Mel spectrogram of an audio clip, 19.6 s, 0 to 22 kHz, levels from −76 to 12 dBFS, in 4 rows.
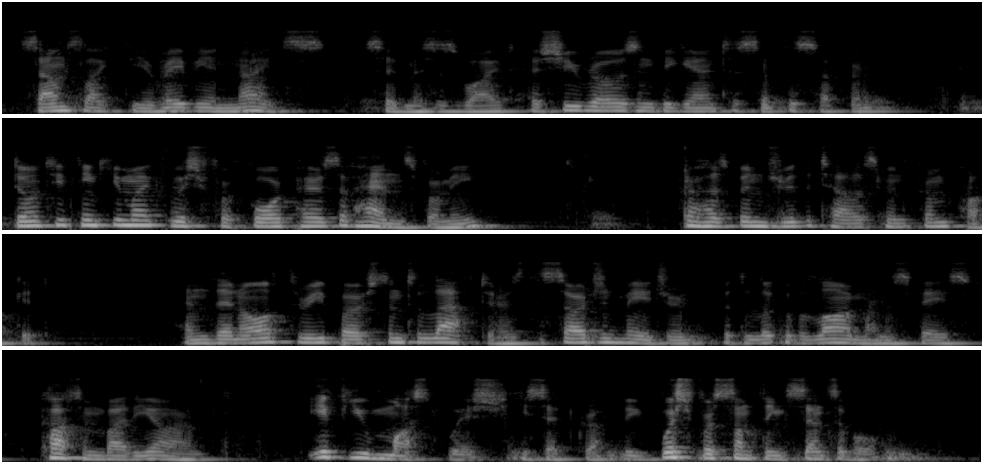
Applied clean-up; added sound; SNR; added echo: neural separator model SepFormer DNS4.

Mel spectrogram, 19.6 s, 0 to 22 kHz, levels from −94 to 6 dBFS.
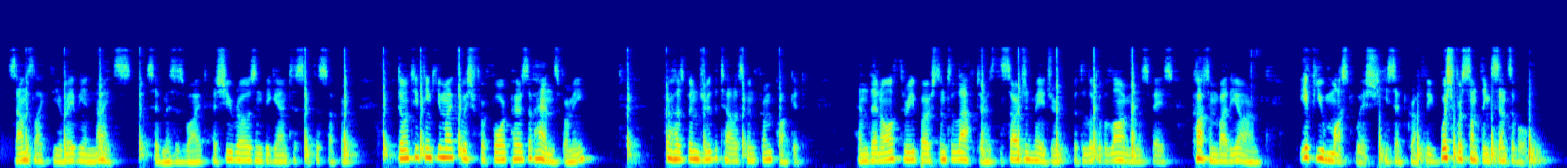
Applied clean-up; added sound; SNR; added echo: classical method WPE with log-MMSE.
